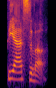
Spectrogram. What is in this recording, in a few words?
"piassava", Indian; Dictionary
